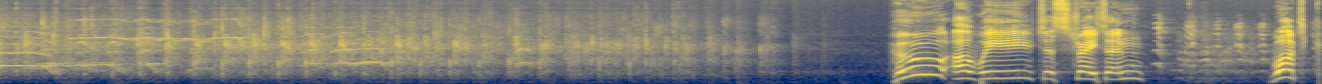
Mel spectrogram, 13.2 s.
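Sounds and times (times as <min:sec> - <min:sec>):
whoops and cheers: 0:00.0 - 0:04.2, 0:05.1 - 0:05.6
crowd applause: 0:00.0 - 0:08.1
speech: 0:09.0 - 0:11.6, 0:12.8 - 0:13.2
laughter: 0:11.6 - 0:13.2.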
